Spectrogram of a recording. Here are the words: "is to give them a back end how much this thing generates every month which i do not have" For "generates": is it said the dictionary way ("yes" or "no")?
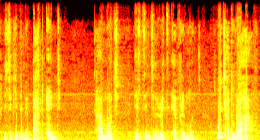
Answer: no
